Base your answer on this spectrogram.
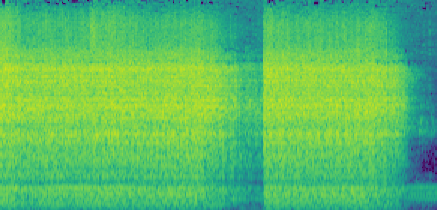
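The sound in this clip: Machine gun fire in two long, sustained bursts. The first runs for about three seconds, then breaks off briefly. A second loud burst follows and stops abruptly, leaving a low rumble.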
